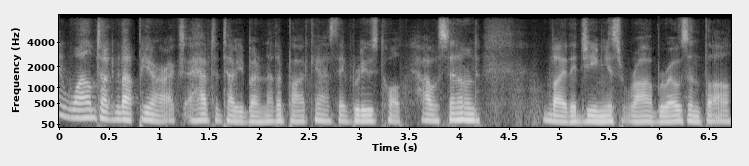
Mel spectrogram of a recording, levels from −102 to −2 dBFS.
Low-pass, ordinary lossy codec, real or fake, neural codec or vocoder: 7.2 kHz; AAC, 48 kbps; fake; codec, 16 kHz in and 24 kHz out, 0.6 kbps, FocalCodec, streaming, 4096 codes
